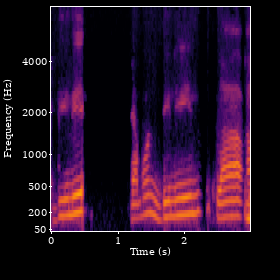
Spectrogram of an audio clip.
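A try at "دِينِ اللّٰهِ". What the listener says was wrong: দিনিল নয়, ইয়ার মধ্যে একালি টান দিয়ে পড়েন, দি, দালিয়া যে দি, একালি টান দিতে হবে তো।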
